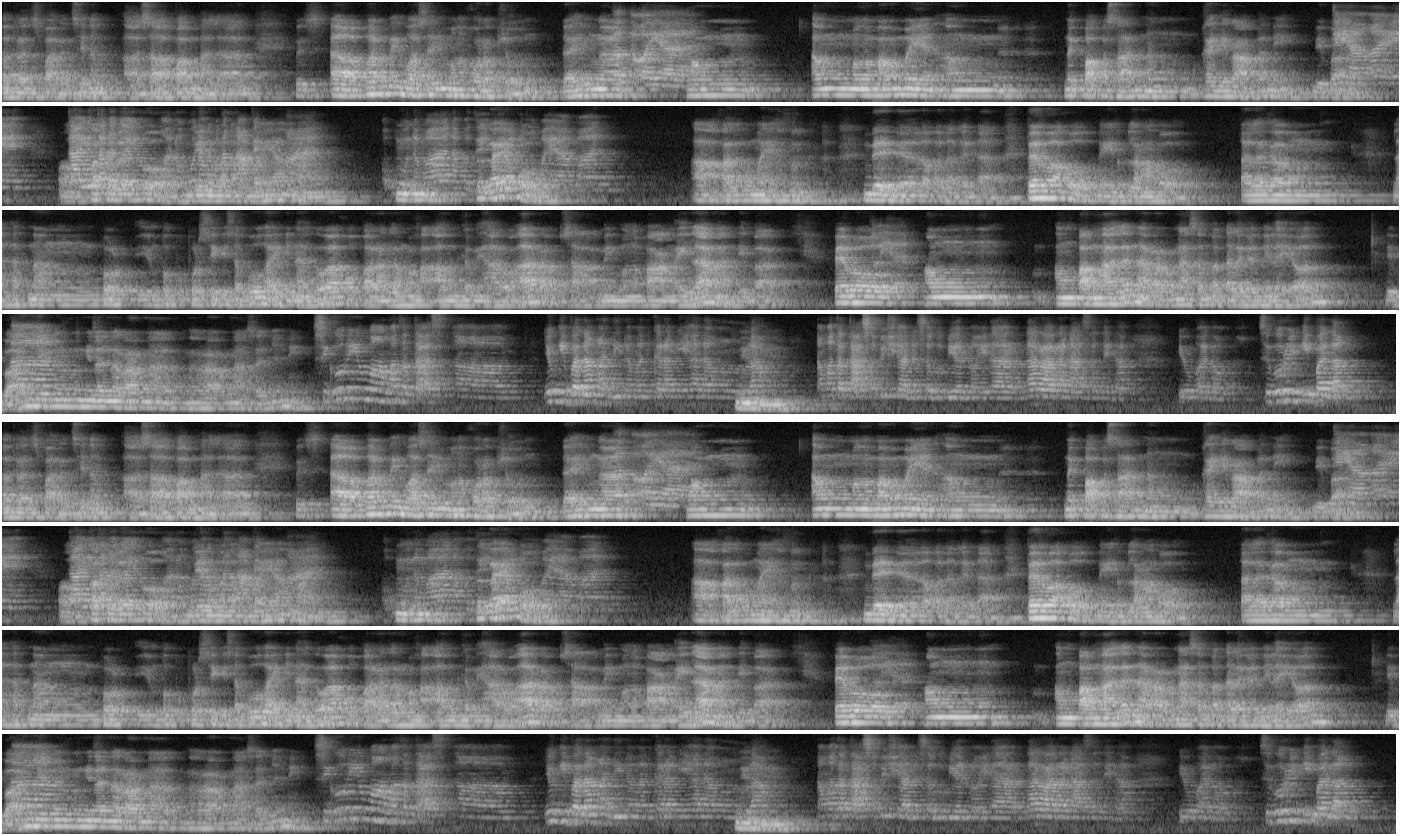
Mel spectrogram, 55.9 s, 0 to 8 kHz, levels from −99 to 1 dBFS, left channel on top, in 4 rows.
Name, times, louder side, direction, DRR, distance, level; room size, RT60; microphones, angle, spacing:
voice 1, 0.0-6.2 6.8-7.5 8.1-10.0 10.6-13.5 14.5-17.3 17.9-18.3 18.7-19.4 20.9-22.0 22.3-25.8 26.4-27.3 27.9-35.7 36.0-36.8 37.2-37.9 38.2-41.2 41.8-44.9 49.2-49.8, equal, 5° right, -3 dB, 0.5 m, -25 dB
voice 2, 6.1-7.0 10.0-10.3 13.3-14.4 14.6-17.2 17.8-20.0 36.6-37.0 42.0-42.6 45.0-47.0 47.3-49.5 50.1-54.1 54.5-55.4, left 2 dB, 65° left, -1 dB, 0.9 m, -32 dB
5.6 x 2.1 x 2.8 m, 1.0 s
head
